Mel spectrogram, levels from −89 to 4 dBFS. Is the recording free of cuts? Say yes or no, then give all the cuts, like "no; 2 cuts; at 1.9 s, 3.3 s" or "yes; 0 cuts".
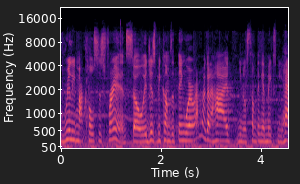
yes; 0 cuts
